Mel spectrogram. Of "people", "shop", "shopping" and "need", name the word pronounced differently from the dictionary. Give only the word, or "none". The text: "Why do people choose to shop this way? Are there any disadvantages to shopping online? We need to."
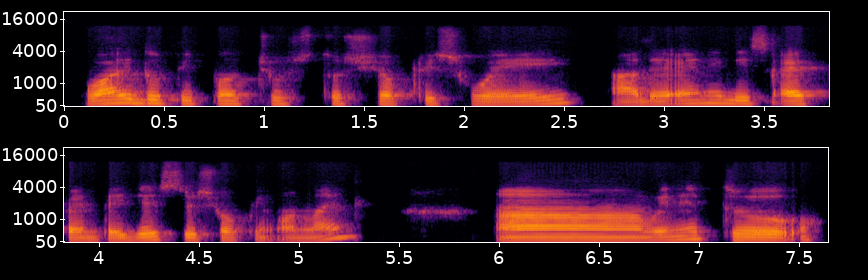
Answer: none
